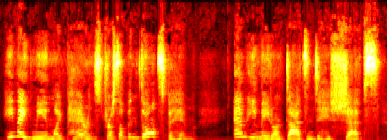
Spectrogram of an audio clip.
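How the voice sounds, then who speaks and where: A woman's voice: sits high, very animated, moderate pace, a bit bright. A woman voicing a polite, earnest schoolchild in a children's audio drama.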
